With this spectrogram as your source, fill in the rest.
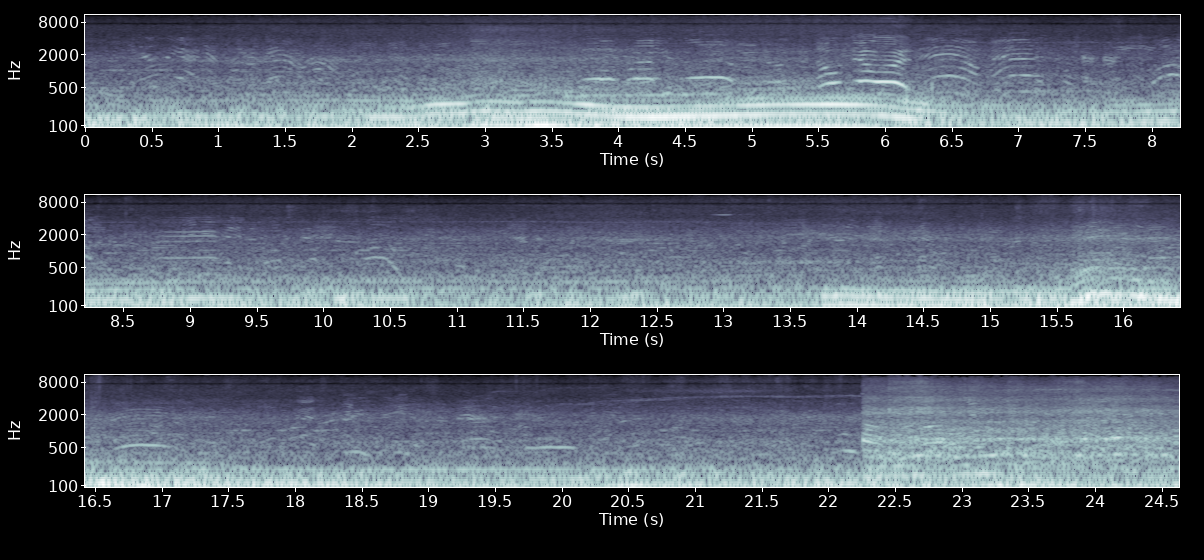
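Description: Car engines rumble steadily nearby.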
